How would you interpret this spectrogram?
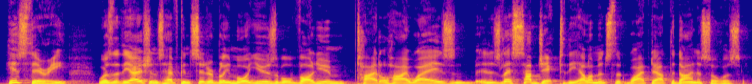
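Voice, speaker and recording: A man's voice: fairly high pitch, lively intonation, normal speed, darkish tone, lightly acted. A man playing an earnest alien scientist who explains experiments to colleagues in formal, articulate language in a radio play. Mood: earnest, storytelling.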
